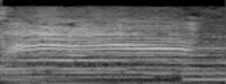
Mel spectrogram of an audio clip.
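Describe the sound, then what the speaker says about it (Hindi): A cartoon cat lets out a long, drawn-out crying meow with a wavering, nasal tone, loud and close, sustained for about a second before its pitch drops at the end, with no talking over it. "देखो ये बिल्ली रो भी रही है"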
